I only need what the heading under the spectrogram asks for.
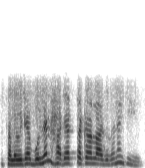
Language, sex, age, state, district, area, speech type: Bengali, female, 45-60, West Bengal, Paschim Medinipur, rural, conversation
